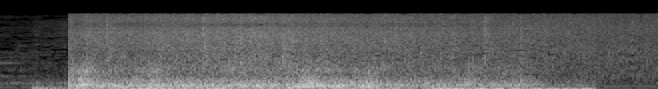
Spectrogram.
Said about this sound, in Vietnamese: Cô đi qua hết cái hang, đến bờ giếng, thì bỗng nhiên có một trận mưa rào thật to.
